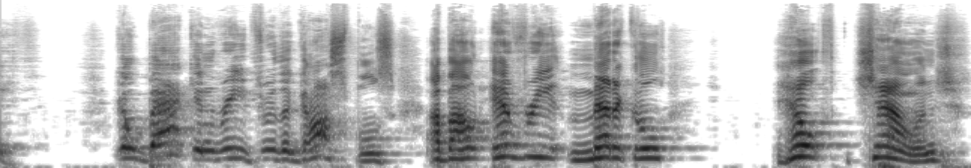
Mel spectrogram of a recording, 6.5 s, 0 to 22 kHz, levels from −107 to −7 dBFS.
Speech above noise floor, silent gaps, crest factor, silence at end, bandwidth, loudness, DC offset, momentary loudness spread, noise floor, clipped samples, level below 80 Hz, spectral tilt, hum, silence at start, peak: 43 dB; 4.94-5.01 s; 20 dB; 0.1 s; 19.5 kHz; -24 LUFS; under 0.1%; 11 LU; -67 dBFS; under 0.1%; -52 dBFS; -3 dB/octave; none; 0 s; -4 dBFS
